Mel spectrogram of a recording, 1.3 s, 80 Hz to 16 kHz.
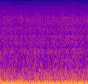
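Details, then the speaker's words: True cold start, about 50°, of a V8 on an ACES Killshot fuel-injection kit whose cold start isn't tuned yet, with no throttle input: a steady, deep rumble at a raised cold idle with no misses or knocks, a normal fast idle. "but here's a true cold start this thing is ice cold let's see I may have to give it some throttle cuz like I said we've not tuned this part yet"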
